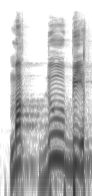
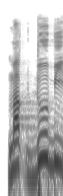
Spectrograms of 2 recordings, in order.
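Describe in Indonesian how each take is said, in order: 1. Konsonan tengahnya suara q belakang. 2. Konsonan tengahnya suara d biasa.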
